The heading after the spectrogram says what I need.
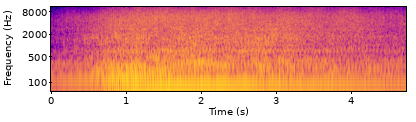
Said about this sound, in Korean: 경비행기가 탈탈거리며 날아올랐다.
